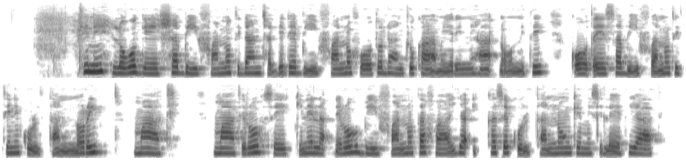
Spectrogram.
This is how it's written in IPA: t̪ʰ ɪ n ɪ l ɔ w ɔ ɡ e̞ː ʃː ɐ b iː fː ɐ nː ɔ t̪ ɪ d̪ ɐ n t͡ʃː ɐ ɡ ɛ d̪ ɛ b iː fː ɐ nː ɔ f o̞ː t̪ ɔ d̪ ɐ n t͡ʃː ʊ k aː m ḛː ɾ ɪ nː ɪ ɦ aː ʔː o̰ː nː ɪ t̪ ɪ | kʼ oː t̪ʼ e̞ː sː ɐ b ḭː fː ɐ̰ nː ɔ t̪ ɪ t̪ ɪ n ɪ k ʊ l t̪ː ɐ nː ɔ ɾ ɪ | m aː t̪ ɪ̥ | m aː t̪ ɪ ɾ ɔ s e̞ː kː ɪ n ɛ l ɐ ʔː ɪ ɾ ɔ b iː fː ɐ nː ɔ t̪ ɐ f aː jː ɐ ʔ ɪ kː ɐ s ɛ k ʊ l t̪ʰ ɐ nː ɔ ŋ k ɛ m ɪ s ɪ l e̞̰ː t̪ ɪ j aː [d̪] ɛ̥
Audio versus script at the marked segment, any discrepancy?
yes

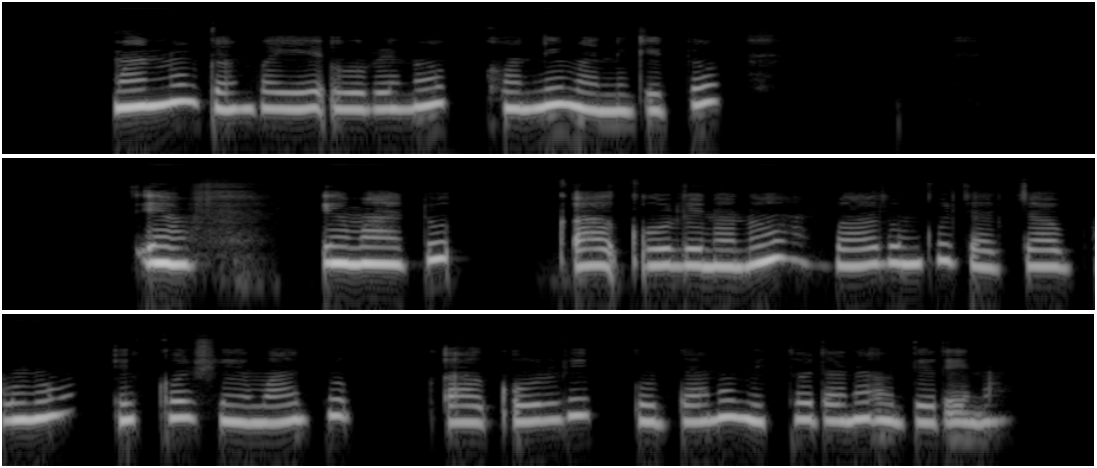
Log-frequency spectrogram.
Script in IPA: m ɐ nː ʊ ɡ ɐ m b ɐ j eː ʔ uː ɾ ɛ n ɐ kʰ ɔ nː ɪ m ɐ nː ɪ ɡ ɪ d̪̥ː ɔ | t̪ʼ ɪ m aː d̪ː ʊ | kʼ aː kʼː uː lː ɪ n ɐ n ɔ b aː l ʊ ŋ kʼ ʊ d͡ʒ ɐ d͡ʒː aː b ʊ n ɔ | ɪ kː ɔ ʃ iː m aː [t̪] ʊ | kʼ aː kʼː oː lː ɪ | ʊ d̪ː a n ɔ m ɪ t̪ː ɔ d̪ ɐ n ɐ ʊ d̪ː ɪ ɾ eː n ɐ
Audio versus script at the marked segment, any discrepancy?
yes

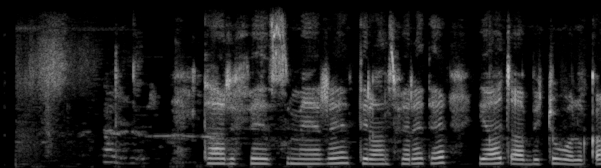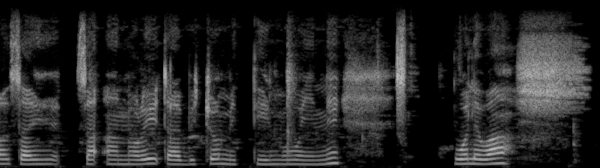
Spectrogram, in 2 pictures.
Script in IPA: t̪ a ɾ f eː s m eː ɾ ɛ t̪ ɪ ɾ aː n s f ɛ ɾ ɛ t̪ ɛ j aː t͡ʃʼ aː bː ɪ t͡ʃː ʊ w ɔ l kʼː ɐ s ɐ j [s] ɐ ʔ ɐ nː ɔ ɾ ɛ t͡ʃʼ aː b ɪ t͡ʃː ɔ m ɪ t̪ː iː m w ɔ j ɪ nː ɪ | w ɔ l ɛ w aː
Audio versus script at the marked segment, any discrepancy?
no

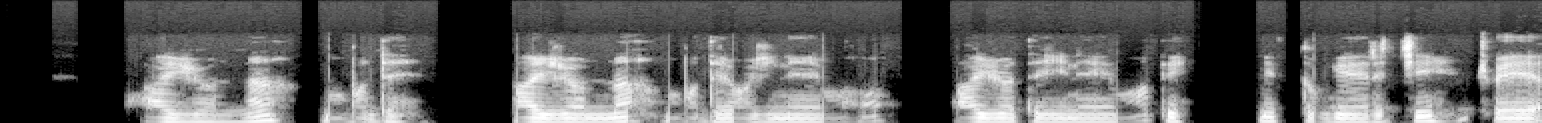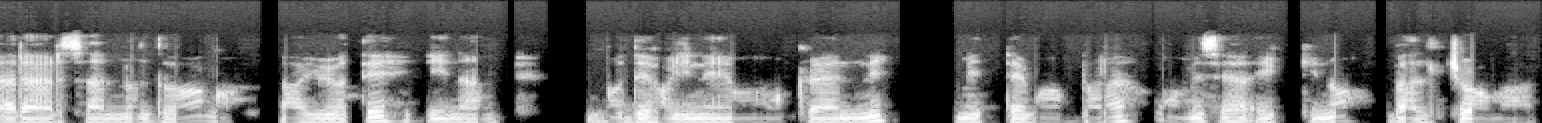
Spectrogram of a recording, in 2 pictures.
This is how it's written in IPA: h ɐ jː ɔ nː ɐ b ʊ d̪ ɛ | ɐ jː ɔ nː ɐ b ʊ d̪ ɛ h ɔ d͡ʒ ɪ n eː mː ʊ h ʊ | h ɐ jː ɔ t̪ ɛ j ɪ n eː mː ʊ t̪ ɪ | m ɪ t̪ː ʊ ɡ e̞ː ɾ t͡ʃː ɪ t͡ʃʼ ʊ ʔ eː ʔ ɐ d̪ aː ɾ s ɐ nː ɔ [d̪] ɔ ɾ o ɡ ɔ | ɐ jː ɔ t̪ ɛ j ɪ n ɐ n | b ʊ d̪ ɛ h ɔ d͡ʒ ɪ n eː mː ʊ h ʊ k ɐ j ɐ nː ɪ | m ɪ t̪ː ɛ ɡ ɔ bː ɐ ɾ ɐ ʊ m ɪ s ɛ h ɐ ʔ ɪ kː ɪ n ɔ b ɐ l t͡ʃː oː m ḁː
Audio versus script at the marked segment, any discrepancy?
no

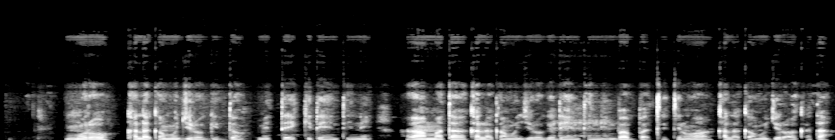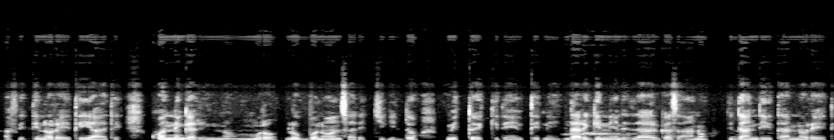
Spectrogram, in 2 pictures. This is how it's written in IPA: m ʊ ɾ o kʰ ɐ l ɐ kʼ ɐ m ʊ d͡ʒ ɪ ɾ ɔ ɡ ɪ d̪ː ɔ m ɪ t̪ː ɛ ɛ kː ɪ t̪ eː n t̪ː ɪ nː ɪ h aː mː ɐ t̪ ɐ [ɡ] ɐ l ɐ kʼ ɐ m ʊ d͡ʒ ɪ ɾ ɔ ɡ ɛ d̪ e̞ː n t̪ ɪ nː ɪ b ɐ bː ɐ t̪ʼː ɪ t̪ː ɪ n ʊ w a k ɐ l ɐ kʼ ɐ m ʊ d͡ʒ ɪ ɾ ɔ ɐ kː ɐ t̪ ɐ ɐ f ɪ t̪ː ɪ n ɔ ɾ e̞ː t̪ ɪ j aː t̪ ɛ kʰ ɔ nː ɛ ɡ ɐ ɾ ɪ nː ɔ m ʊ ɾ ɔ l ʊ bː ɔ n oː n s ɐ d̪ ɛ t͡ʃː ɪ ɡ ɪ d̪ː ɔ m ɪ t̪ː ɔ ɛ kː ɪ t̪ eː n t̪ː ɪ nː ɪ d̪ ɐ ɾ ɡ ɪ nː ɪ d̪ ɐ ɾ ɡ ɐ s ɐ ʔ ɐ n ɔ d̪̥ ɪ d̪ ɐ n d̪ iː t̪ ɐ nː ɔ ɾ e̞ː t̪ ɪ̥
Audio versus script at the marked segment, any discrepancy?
yes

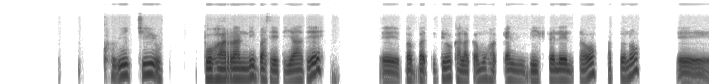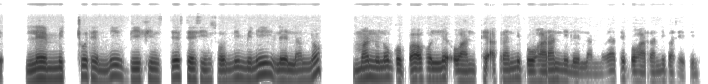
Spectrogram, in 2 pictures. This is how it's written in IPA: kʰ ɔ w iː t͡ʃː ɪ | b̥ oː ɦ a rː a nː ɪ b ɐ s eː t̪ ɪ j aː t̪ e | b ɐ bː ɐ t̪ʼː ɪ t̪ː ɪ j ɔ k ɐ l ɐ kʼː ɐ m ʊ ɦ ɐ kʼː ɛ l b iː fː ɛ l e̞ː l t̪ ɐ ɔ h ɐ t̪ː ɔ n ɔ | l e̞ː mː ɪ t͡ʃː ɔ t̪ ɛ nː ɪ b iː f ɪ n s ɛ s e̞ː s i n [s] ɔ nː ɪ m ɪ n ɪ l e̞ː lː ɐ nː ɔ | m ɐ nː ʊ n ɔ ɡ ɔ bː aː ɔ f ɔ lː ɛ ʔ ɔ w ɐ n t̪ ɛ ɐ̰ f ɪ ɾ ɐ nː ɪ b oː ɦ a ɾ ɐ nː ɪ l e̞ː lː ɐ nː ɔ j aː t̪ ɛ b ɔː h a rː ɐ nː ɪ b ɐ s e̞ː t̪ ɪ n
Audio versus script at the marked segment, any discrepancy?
no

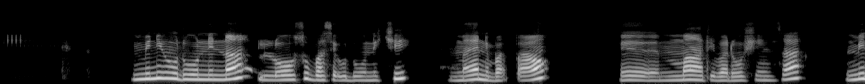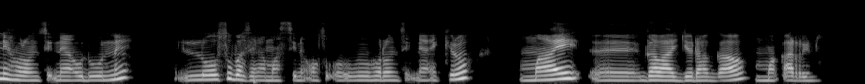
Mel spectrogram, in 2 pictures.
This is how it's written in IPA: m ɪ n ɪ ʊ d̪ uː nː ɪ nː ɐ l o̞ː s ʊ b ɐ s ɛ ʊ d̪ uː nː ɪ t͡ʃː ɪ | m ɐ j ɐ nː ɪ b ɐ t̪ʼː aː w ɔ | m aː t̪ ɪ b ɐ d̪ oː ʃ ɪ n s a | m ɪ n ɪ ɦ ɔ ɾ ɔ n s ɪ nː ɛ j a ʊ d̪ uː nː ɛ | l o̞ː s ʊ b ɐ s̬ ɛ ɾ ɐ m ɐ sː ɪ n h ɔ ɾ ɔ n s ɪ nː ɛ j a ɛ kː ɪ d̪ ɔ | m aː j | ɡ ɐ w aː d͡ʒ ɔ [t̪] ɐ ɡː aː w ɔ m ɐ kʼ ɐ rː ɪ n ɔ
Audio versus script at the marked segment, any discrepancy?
yes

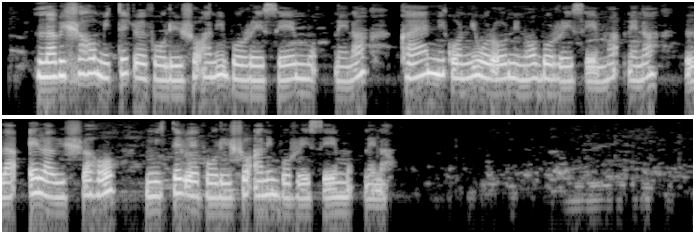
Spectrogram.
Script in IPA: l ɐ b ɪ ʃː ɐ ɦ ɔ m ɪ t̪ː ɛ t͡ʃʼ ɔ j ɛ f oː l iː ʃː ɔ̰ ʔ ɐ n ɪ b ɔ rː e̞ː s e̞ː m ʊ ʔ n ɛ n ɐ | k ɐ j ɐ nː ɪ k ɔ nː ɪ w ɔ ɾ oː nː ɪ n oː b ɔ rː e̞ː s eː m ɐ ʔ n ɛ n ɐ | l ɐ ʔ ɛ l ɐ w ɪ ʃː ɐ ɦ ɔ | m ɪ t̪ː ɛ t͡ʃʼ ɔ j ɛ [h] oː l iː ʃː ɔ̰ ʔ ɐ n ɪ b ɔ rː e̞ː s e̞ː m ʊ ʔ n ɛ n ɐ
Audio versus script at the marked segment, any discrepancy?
yes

